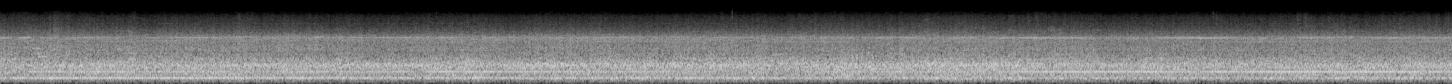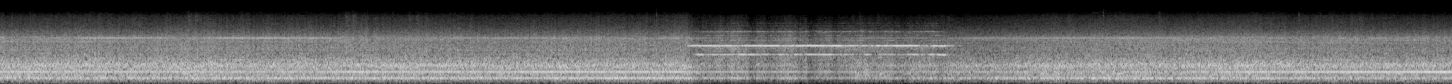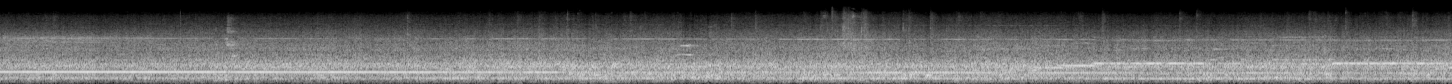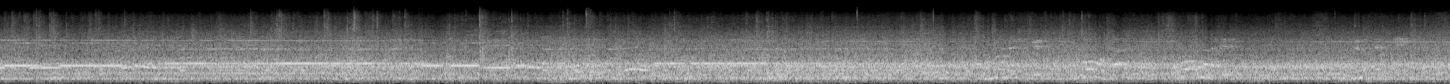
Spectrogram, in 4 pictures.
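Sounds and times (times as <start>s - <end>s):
freight train passing: 0.0s - 58.0s
train running noise: 0.0s - 58.0s
train horn: 10.4s - 24.7s.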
